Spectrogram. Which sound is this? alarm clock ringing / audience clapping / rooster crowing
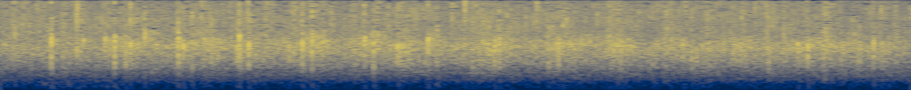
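audience clapping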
